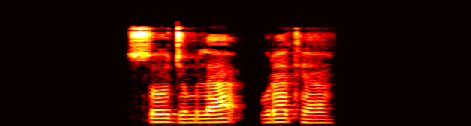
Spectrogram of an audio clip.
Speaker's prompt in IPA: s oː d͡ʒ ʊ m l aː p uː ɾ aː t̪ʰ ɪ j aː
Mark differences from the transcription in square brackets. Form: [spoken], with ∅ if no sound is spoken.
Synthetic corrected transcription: s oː d͡ʒ ʊ m l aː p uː ɾ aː t̪ʰ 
